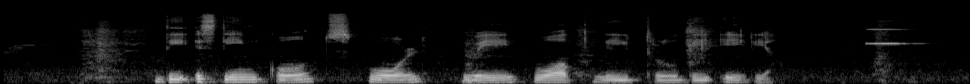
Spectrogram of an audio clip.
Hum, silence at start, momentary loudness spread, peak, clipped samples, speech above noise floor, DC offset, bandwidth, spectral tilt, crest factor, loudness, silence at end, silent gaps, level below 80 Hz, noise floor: none; 0.85 s; 16 LU; -6 dBFS; under 0.1%; 37 dB; under 0.1%; 11.5 kHz; -6 dB/octave; 20 dB; -25 LUFS; 0.65 s; none; -56 dBFS; -61 dBFS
